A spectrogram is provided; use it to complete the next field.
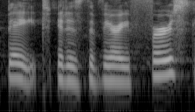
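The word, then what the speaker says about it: בית: life and all life began with the letter Beit it is the very first letter of the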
